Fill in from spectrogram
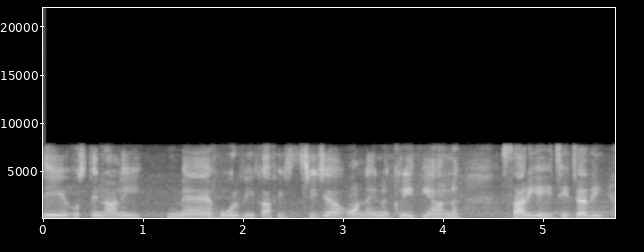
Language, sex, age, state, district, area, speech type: Punjabi, female, 18-30, Punjab, Sangrur, rural, spontaneous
